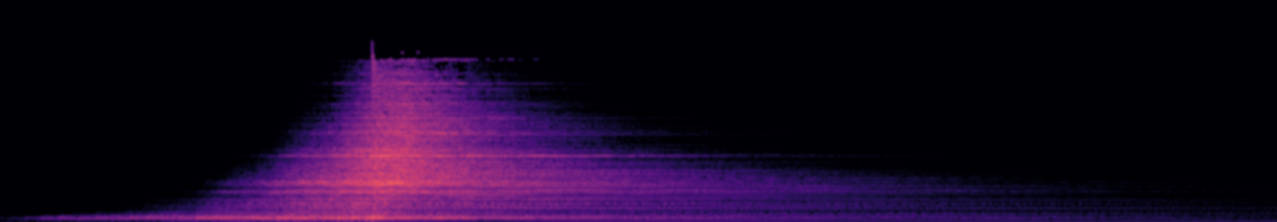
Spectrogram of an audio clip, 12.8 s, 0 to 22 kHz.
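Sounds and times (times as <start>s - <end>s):
crash cymbal roll: 2.3s - 7.7s.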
